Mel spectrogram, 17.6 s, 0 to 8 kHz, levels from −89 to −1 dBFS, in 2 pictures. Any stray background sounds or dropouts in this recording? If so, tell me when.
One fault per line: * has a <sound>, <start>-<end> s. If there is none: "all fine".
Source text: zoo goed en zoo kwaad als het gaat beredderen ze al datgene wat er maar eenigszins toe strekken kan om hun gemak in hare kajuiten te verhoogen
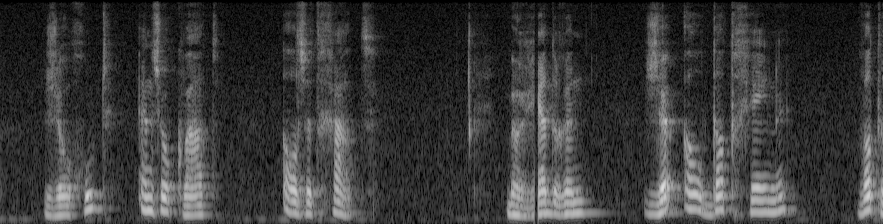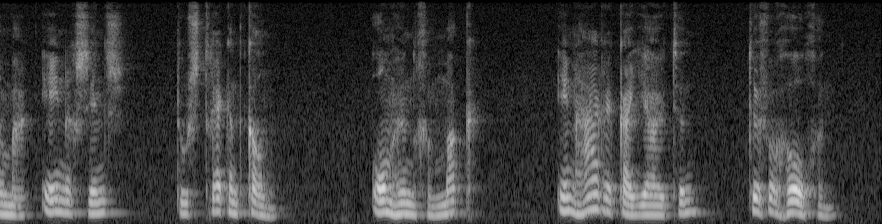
* has a dropout, 5.3-5.4 s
